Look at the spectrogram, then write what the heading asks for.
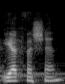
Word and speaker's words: Yad Vashem: Israel I went to the Holocaust Museum the Yad vashem am I saying it right yeah Yad vashem MH um and there was a lot of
